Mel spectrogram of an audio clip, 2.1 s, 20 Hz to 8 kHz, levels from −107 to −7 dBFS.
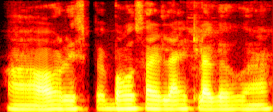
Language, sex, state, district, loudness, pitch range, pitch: Hindi, male, Bihar, Patna, -18 LUFS, 110-115 Hz, 110 Hz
